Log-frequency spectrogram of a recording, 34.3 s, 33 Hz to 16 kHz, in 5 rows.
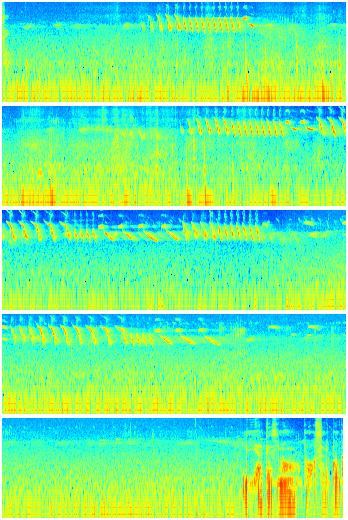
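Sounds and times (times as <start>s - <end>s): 
birds singing in a fir forest in Poľana, Slovakia: 0.0s - 34.3s.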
